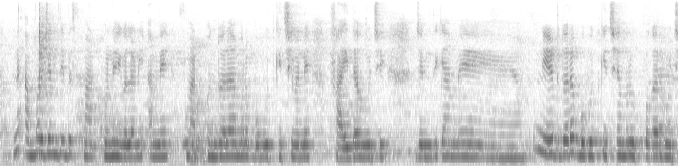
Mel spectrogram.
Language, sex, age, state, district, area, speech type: Odia, female, 18-30, Odisha, Puri, urban, spontaneous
